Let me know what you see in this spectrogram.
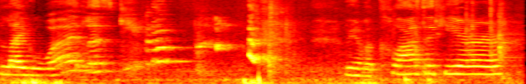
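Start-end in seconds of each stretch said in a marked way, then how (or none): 0.0-0.9 louder, rising "Like, what?"; loud disbelief. Real, not acted. Reacting to the toilet, loud incredulous. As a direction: blurt it out in disbelief. Whisper then loud repeat.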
